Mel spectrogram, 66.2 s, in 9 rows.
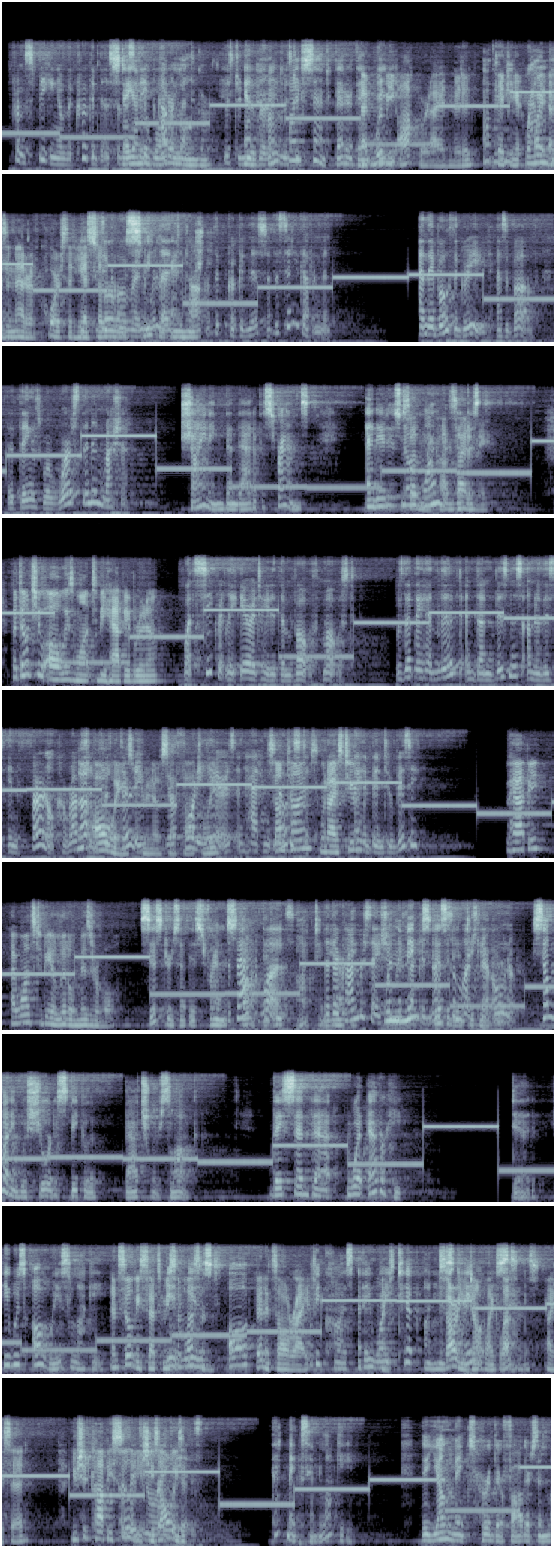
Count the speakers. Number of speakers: three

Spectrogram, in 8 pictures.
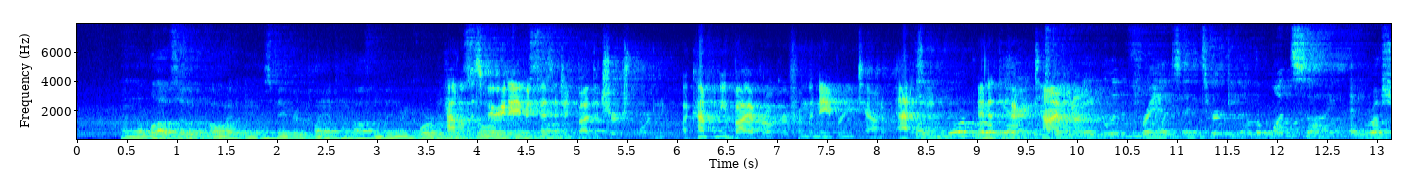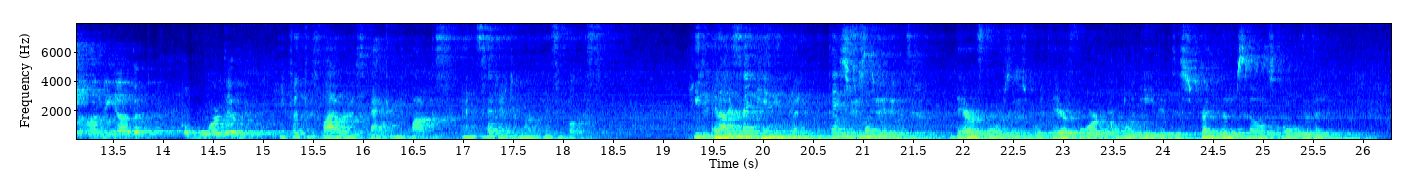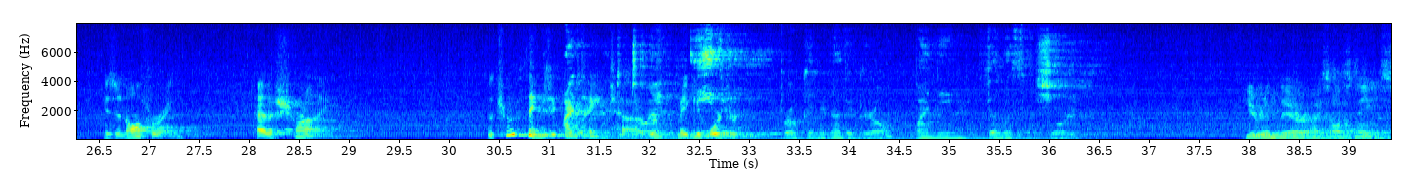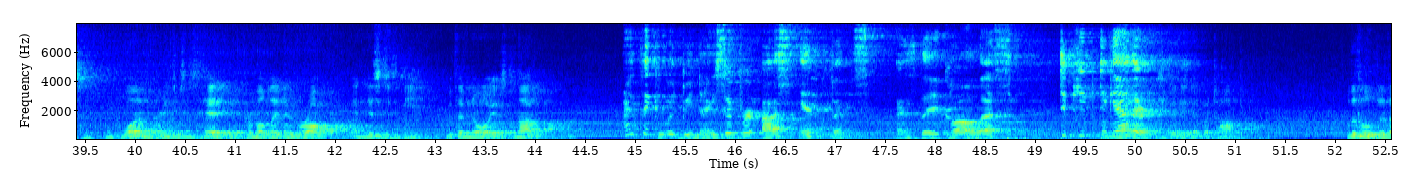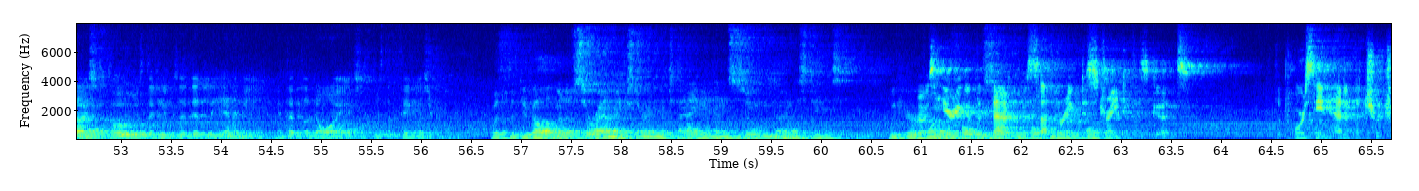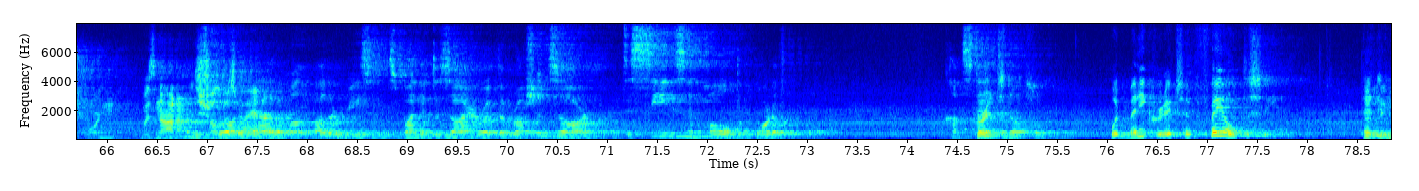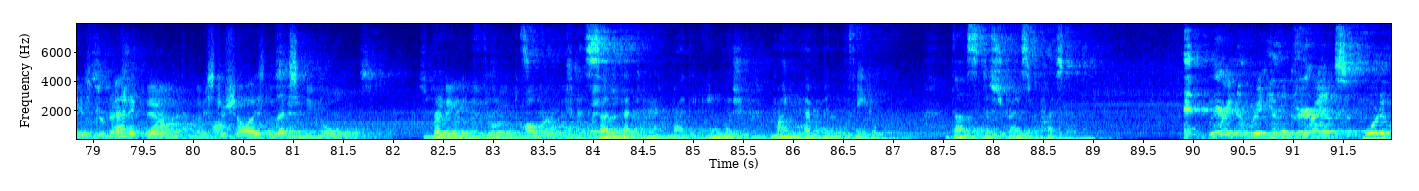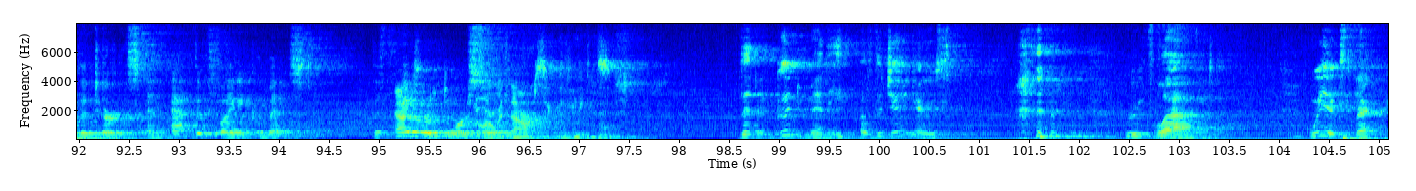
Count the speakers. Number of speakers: eight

